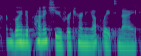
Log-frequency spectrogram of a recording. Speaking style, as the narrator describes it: he whispered

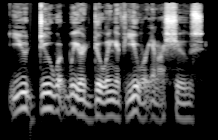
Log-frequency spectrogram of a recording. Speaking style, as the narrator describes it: Burleigh said angrily

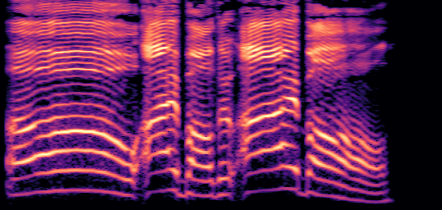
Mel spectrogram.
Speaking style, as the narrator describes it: broadcaster Bud Collins screaming

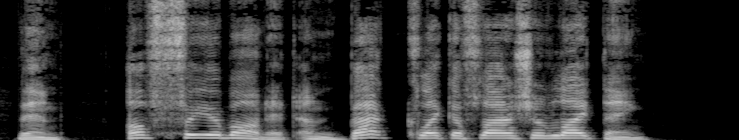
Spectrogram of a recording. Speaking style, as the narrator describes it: cried he

